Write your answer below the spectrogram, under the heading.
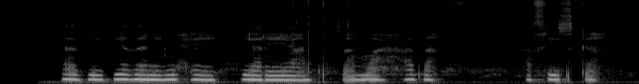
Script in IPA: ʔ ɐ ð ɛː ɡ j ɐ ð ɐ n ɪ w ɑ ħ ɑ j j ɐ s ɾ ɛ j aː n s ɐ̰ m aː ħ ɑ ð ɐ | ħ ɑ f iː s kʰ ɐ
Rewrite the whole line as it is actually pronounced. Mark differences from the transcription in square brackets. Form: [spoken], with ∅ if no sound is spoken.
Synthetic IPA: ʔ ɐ ð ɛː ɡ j ɐ ð ɐ n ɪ w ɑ ħ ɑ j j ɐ [∅] ɾ ɛ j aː n s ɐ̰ m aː ħ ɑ ð ɐ | ħ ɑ f iː s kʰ ɐ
